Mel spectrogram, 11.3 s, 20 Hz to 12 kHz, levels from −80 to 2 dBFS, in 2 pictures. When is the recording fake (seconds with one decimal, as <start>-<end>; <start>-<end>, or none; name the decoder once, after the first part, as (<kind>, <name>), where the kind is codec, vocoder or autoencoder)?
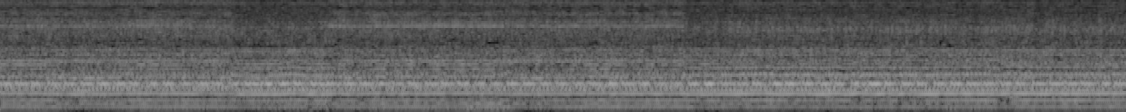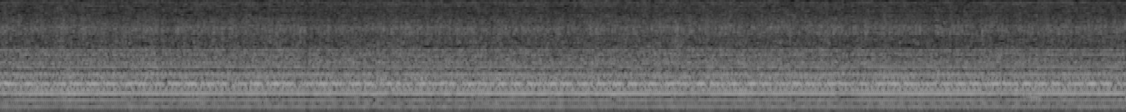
none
